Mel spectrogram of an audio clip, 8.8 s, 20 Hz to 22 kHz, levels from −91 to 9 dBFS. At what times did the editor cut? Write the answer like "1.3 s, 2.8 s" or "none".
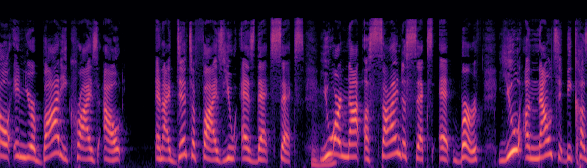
7.8 s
